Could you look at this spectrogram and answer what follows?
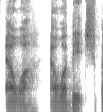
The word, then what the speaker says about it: Ewa Beach: It's Ewa Beach, but you know, it's the W. – Oh, is that how you pronounce it? – Yeah, Ewa.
